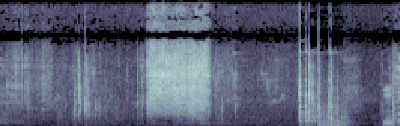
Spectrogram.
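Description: A sheet of paper rasping once for about half a second, then a few sharp handling knocks.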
